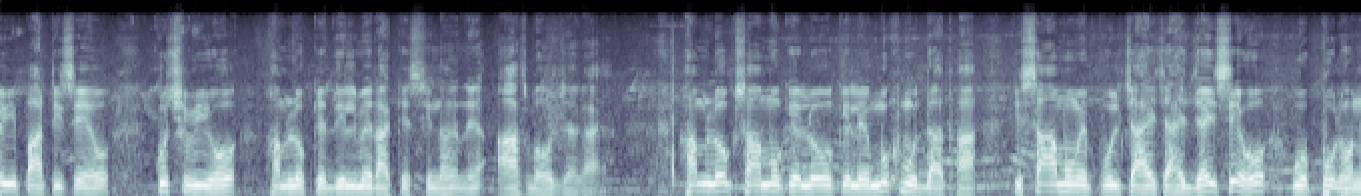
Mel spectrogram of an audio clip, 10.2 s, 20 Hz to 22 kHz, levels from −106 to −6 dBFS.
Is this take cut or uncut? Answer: cut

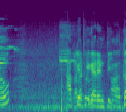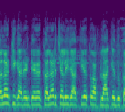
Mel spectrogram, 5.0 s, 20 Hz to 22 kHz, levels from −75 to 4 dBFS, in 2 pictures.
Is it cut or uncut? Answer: uncut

